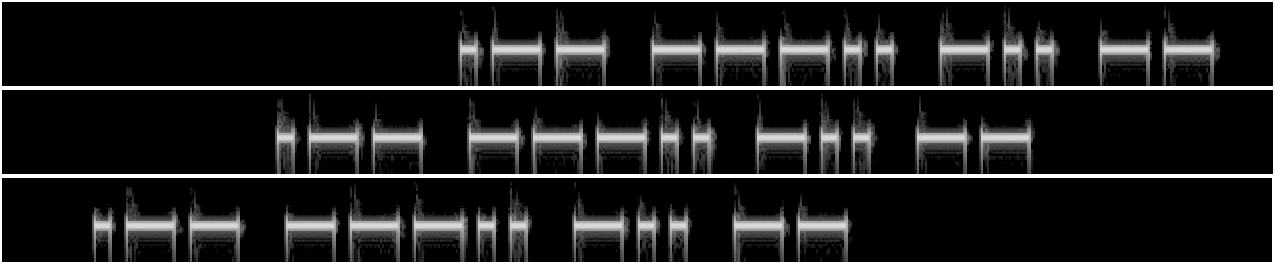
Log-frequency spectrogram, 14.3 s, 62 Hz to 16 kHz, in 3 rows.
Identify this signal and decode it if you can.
Morse code, heard as a keyed tone, about 21 wpm, 700 Hz. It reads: W8DM W8DM W8DM
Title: USA Call Signs - 4 Characters - Repeated 3x - 20wpm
